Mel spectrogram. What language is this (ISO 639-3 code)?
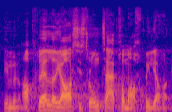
gsw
